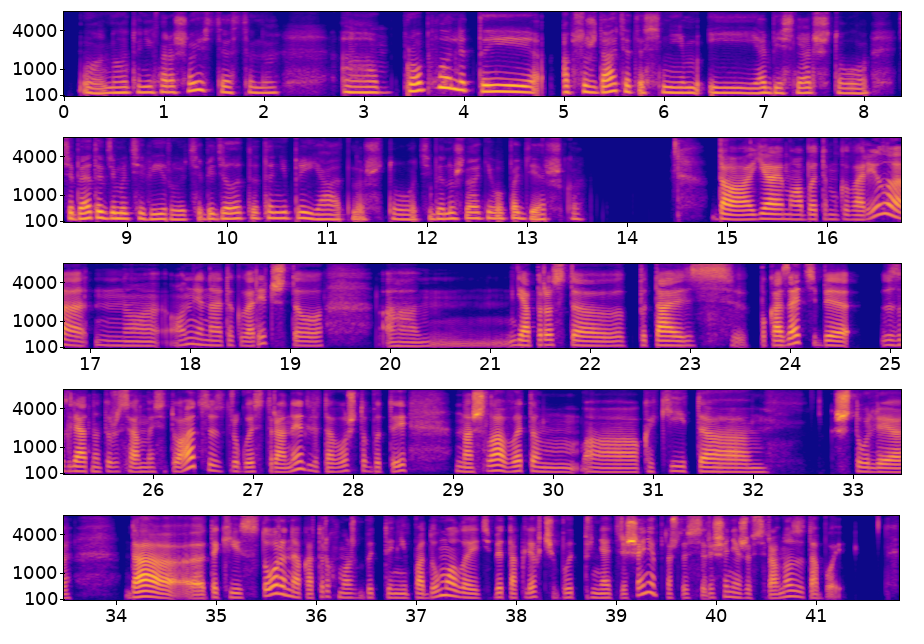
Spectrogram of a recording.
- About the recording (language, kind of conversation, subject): Russian, advice, Как реагировать, если близкий человек постоянно критикует мои выборы и решения?
- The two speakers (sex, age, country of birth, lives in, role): female, 30-34, Ukraine, United States, advisor; female, 40-44, Russia, United States, user
- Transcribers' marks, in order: tapping; other background noise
